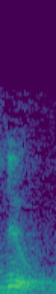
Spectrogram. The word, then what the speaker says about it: gnu: the reason is because according to the dictionary the g is silent and it's pronounced new so anytime you were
